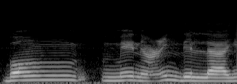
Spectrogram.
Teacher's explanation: یہ نون کو کلیئر پڑھیں گے، اظہار کریں گے کیونکہ حروف حلقیہ میں سے تھروٹ لیٹر میں سے عین آ رہا ہے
